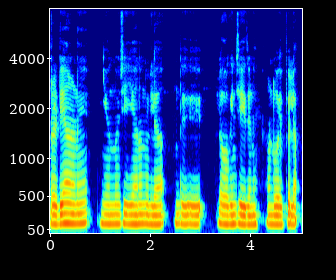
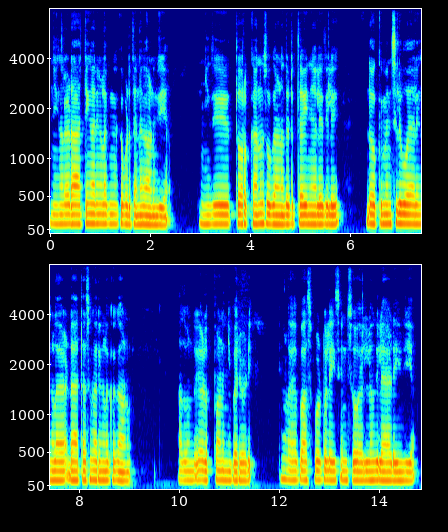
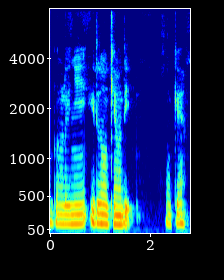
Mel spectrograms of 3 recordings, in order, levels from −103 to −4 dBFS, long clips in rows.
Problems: low volume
